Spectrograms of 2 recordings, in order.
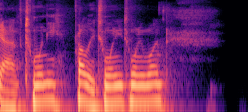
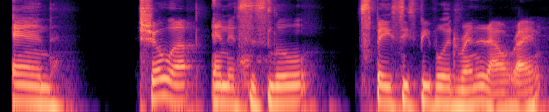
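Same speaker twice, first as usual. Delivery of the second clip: usual speaking voice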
